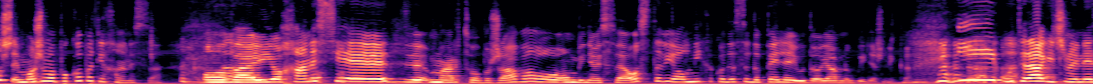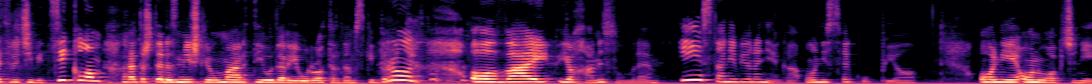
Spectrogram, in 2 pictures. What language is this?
Croatian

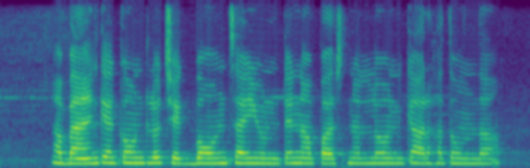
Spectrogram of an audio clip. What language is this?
Telugu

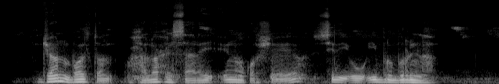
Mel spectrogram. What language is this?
Somali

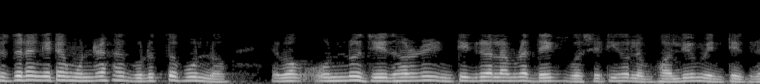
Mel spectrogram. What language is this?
Bangla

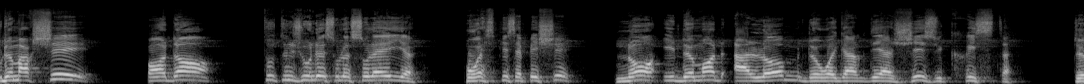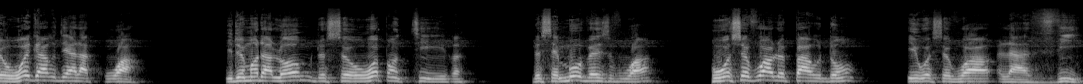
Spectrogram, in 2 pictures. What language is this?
French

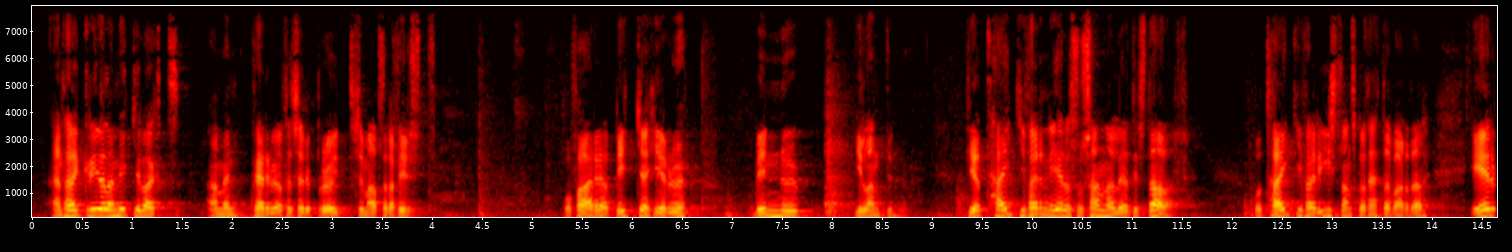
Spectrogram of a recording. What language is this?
Icelandic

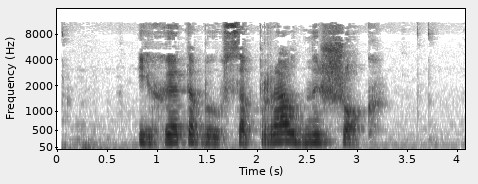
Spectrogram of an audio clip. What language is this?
Belarusian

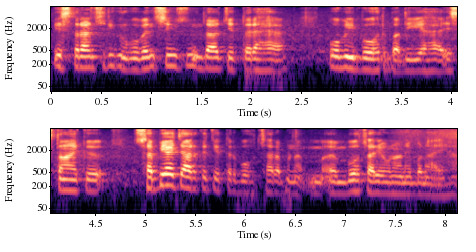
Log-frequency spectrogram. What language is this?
Punjabi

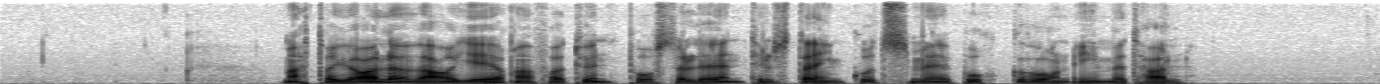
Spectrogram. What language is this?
Norwegian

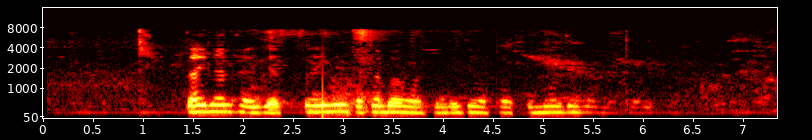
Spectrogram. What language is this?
Swahili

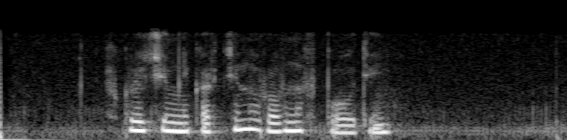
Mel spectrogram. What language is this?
Russian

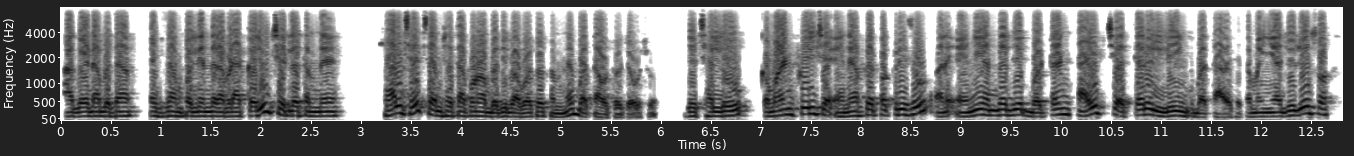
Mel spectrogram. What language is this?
Gujarati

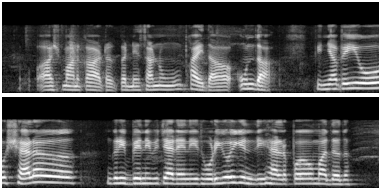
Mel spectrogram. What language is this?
Dogri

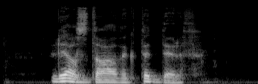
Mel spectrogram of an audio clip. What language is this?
Kabyle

